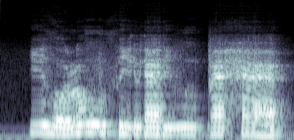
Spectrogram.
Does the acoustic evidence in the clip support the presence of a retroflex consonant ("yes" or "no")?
yes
